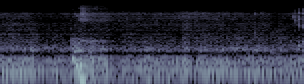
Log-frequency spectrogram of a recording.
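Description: Quiet room tone with a faint steady hum and one soft, brief handling knock about half a second in as the pistol is held in the hand.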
